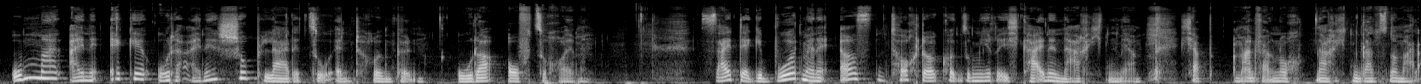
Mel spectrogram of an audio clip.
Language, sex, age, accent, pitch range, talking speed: English, female, 30-49, German, 140-200 Hz, 125 wpm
